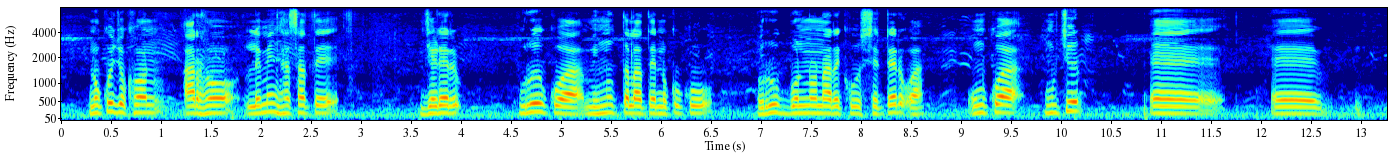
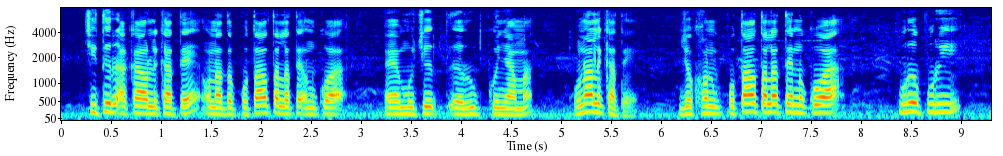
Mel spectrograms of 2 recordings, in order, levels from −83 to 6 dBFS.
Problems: background sounds at intervals, background conversations at intervals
